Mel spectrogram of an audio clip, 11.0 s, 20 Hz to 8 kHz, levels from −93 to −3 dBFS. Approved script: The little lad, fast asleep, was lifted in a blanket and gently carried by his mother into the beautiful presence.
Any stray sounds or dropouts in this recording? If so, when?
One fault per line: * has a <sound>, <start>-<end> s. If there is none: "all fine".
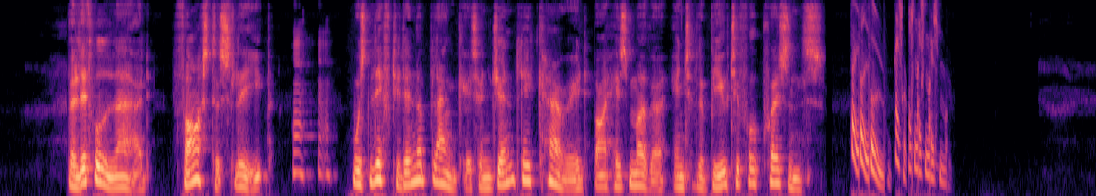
* has a laugh, 2.9-3.4 s
* has a chirp, 8.5-9.5 s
